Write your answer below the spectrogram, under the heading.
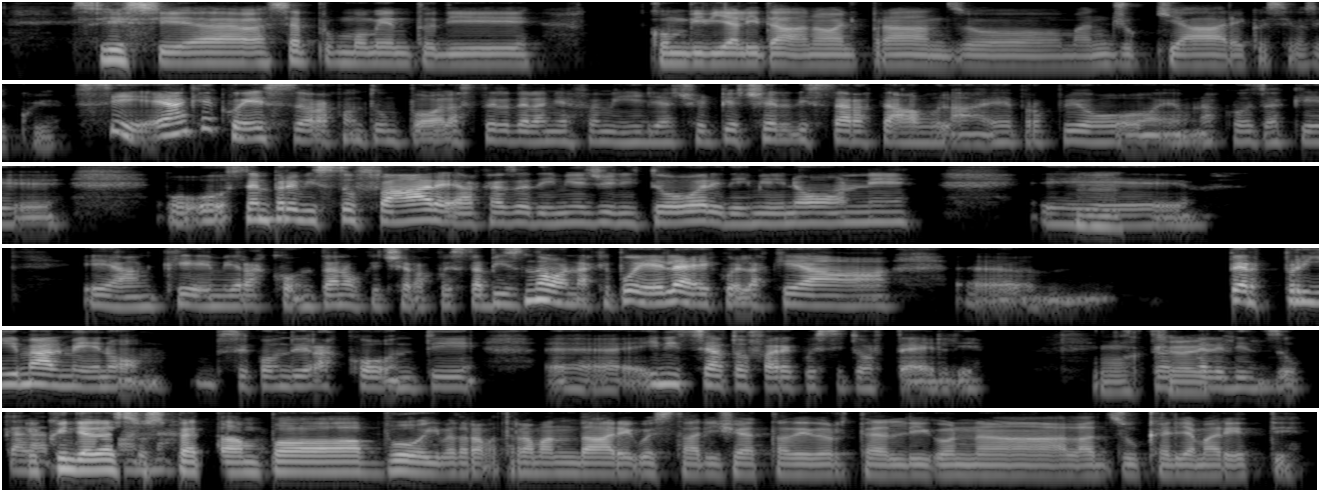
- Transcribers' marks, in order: "cioè" said as "ceh"; "proprio" said as "propio"
- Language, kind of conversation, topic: Italian, podcast, C’è una ricetta che racconta la storia della vostra famiglia?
